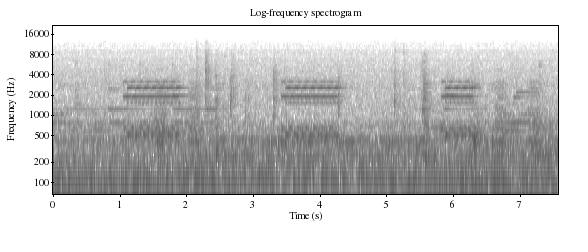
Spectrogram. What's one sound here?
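Electronic chimes play from a television speaker.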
